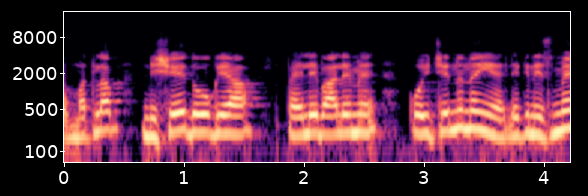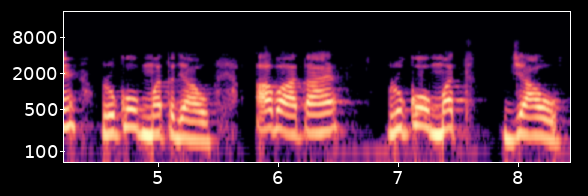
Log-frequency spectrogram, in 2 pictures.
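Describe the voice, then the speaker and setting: A man teaching a grammar lesson in a measured, explanatory way, repeating key phrases, in a dull lo-fi recording. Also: high-pitched, warm tone.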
